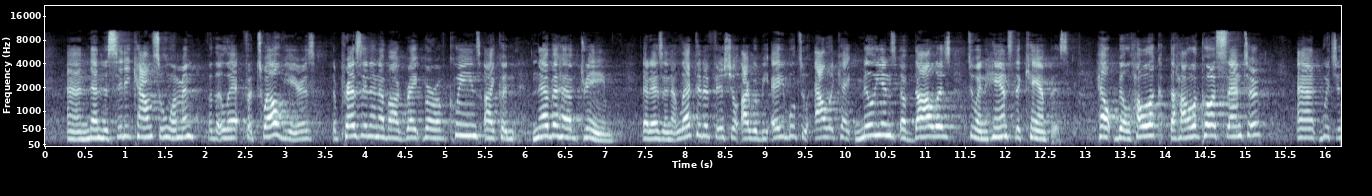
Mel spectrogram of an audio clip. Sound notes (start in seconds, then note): none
